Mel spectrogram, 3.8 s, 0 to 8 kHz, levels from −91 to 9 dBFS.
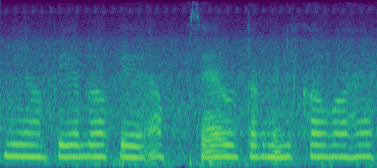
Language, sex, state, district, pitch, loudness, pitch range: Hindi, female, Haryana, Rohtak, 205 Hz, -15 LUFS, 200-210 Hz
